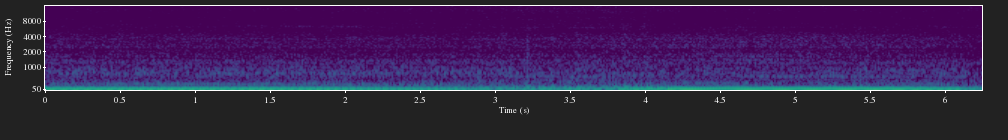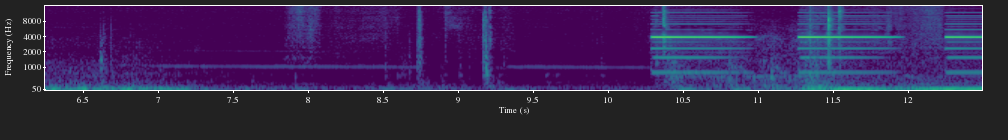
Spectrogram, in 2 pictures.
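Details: 2002 Saab 9-3 SE on a cold start idles low and uneven, sags and nearly stalls, followed by warning chimes; rough cold idle, cause unclear.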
